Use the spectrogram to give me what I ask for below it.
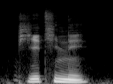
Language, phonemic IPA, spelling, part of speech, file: French, /pje.ti.ne/, piétiner, verb, Fr-piétiner.ogg
- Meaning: 1. to stomp (make loud sounds by stepping) 2. to shuffle (move forwards with short steps and with difficulty) 3. to make no headway, to go into a dead end 4. to trample (underfoot)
